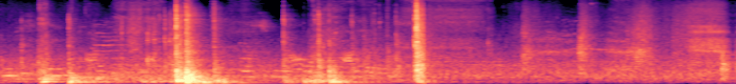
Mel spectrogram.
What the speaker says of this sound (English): Oh, I gotta shut the door.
